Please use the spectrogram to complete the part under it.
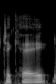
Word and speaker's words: Takei: As an aside, if you don't follow George Takei, thank you.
